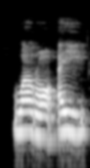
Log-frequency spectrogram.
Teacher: را کو ہیوی پڑھنا ہے، را کے اوپر زبر ہے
